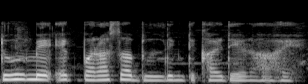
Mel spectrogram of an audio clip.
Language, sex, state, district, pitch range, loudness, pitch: Hindi, female, Arunachal Pradesh, Longding, 185-220 Hz, -17 LUFS, 200 Hz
